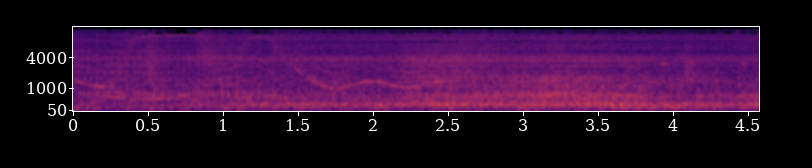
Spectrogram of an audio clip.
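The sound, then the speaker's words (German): A steady, breathy rushing like wind through a forest, the breathing sounds of an art installation, plays from a loudspeaker, with faint wavering tones gliding above the hiss; nobody speaks. “Ja, es klingt eher so wie so ein Wald. Wind im Wald.”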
